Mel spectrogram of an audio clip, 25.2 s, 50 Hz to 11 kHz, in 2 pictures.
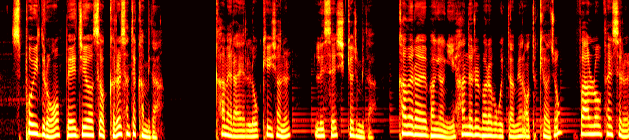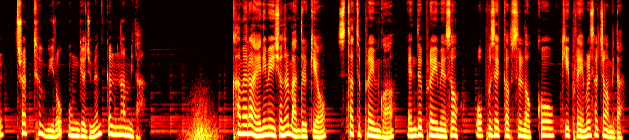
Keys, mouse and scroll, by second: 1.4 click, 4.2 scroll down 2, 4.9 middle drag, 5.4 click, 6.0 drag, 6.6 drag, 7.6 BackSpace, 8.2-8.9 scroll up 4, 8.9-10.2 middle drag, 11.1-13.7 drag, 14.5-16.5 middle drag, 17.0 click, 19.9 click, 21.9 click, 22.8-24.2 drag, 24.8-25.1 drag.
